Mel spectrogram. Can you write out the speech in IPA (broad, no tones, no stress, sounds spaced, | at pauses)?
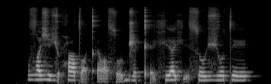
zˤ e ʑ ʌ ʑ ṵ ħ a tˤ o̰ kʼ ɛ̰ sˤ ṵ ɖ͡ʐ ɛ kʼ ɛ̰ xʲ a xʲ ɛ̰ s o ʑ o t e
